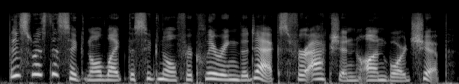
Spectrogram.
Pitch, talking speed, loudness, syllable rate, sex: 230 Hz, 210 wpm, -20 LUFS, 4.7 syllables/s, female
